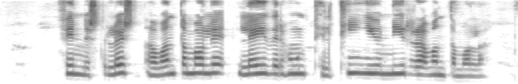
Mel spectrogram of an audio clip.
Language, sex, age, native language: Icelandic, female, 30-39, Icelandic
